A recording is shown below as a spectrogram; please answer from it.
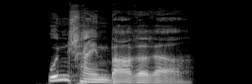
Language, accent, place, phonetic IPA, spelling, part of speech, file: German, Germany, Berlin, [ˈʊnˌʃaɪ̯nbaːʁəʁɐ], unscheinbarerer, adjective, De-unscheinbarerer.ogg
- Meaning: inflection of unscheinbar: 1. strong/mixed nominative masculine singular comparative degree 2. strong genitive/dative feminine singular comparative degree 3. strong genitive plural comparative degree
